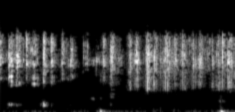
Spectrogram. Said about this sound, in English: Oops. And then I'm gonna roll my dice off the table.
